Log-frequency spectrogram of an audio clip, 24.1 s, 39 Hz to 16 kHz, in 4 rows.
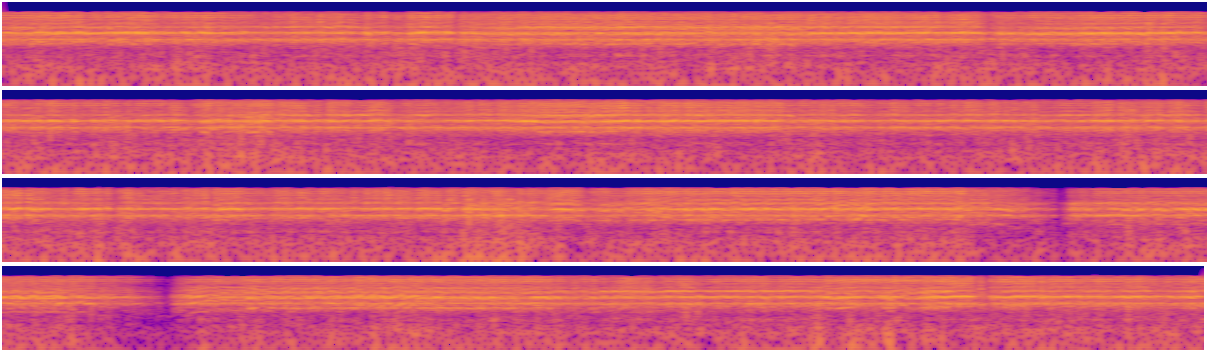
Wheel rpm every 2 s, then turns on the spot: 230, 220, 220, 230, 230, 230, 230, 220, 150, 120, 210, 230.
none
